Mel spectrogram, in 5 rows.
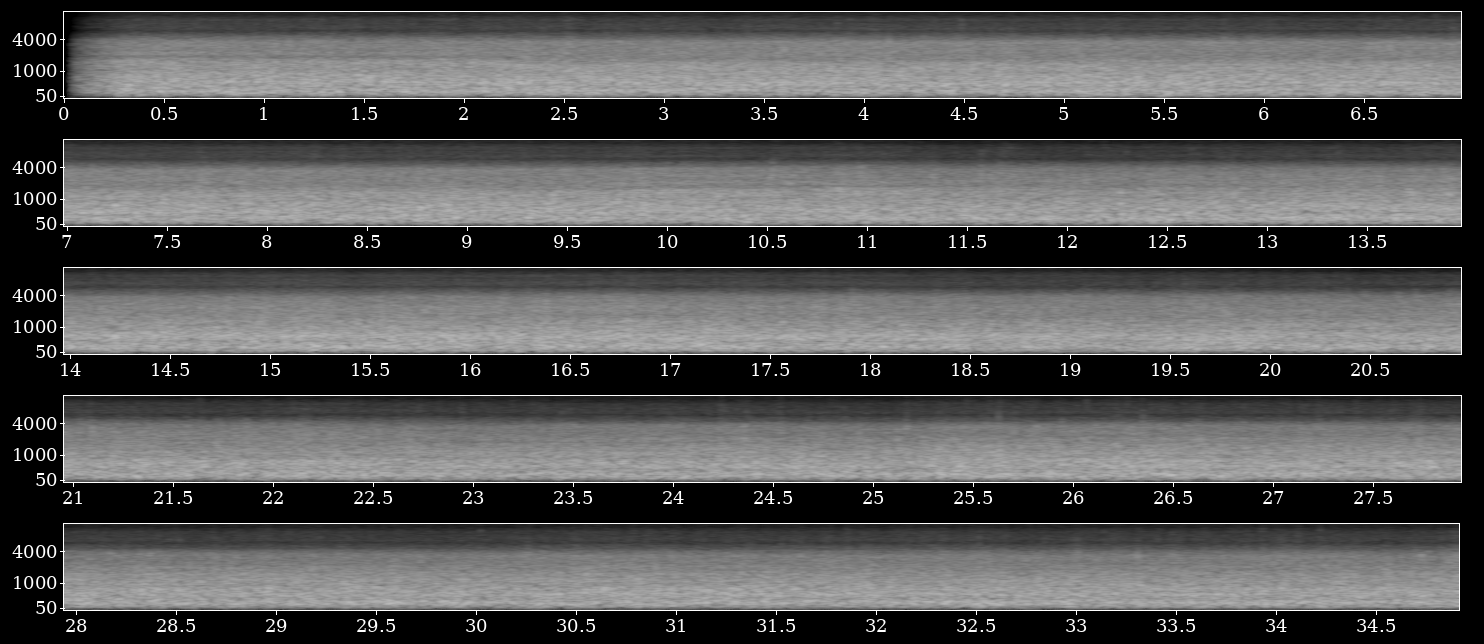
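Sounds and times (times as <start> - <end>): water rushing over rocks: 0.0 - 34.9.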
